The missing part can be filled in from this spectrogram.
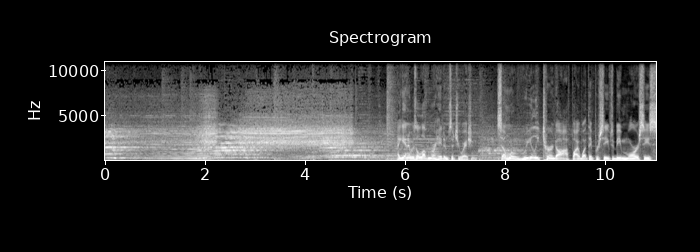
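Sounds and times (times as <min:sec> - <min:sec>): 
cattle mooing as they are led to a slaughterhouse: 0:00.0 - 0:08.4
steady low rumble: 0:05.4 - 0:10.2
speech: 0:05.8 - 0:11.0.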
